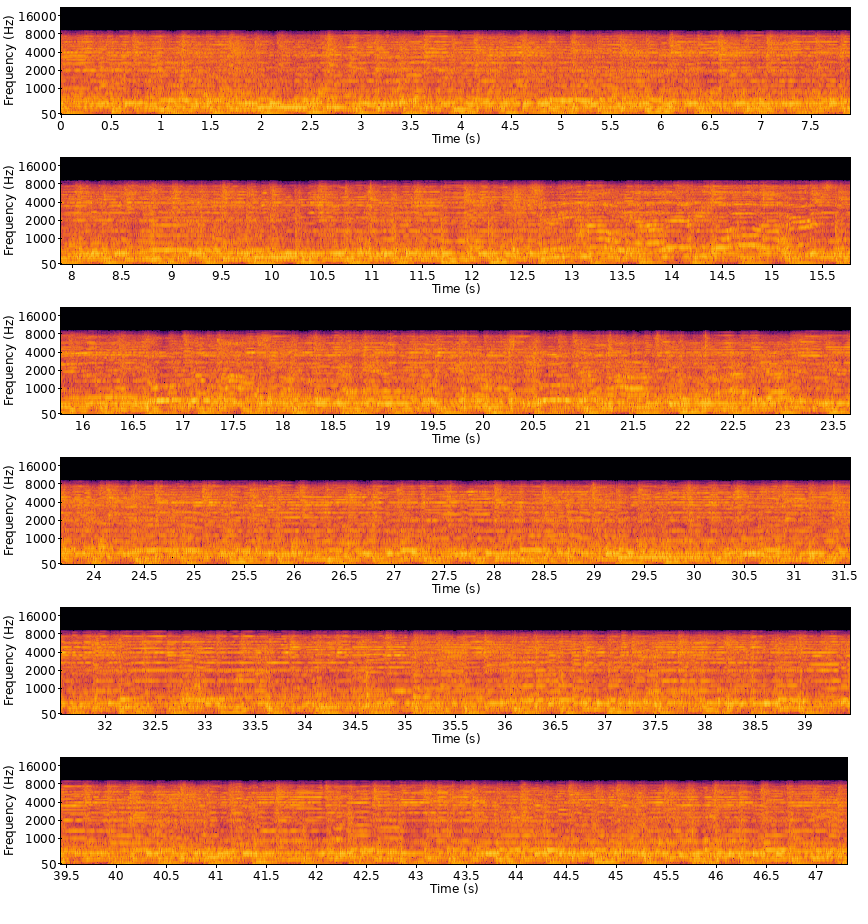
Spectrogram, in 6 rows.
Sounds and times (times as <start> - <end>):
Music: 0.0 - 47.3.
